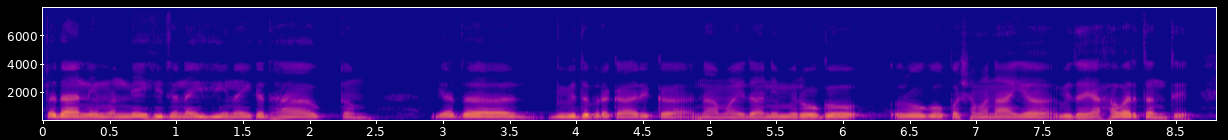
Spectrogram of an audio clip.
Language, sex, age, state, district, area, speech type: Sanskrit, male, 18-30, Maharashtra, Mumbai City, urban, spontaneous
